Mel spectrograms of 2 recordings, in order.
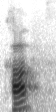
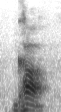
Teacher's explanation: क वर्ग में दूसरा है ख और चौथा वर्ण आता है घ तो ये दोनों वर्ण जो होते हैं ये महाप्राण व्यंजन के अंतर्गत आते हैं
